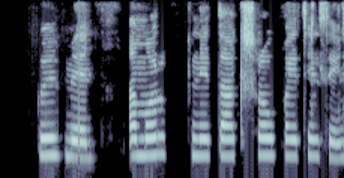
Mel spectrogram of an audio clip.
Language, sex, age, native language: Icelandic, female, 12, Icelandic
